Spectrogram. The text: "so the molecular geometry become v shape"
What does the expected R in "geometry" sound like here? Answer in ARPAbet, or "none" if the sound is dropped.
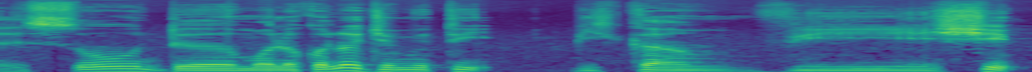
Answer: none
